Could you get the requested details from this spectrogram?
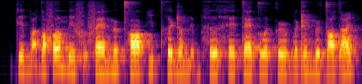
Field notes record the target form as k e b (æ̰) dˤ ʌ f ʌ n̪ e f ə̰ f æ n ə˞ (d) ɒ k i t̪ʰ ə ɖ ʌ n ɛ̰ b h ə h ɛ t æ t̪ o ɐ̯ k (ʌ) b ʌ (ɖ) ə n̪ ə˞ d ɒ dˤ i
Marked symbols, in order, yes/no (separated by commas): no, no, no, yes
